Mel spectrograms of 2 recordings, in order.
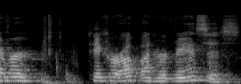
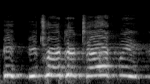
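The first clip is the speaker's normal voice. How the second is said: much higher, louder, with a mock sob and laugh; fake accusation; 7 dB louder than usual. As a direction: play the wronged wife crying falsely. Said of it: "She said".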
